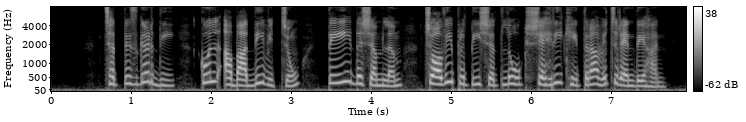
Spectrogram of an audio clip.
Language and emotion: Punjabi, neutral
